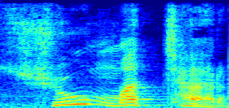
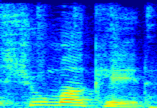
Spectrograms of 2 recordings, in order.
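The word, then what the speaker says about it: Schumacher: Can read शी says शू मच्छर। I know ये Korean मानवा है बट ये जो वर्ड है एक्चुअली जर्मन सरनेम है, जिसकी प्रोनाउंसिएशन है शूमाखेर।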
